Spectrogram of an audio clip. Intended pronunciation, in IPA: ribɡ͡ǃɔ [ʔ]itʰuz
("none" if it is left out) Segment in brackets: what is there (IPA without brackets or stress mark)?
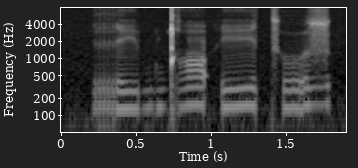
ʔ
